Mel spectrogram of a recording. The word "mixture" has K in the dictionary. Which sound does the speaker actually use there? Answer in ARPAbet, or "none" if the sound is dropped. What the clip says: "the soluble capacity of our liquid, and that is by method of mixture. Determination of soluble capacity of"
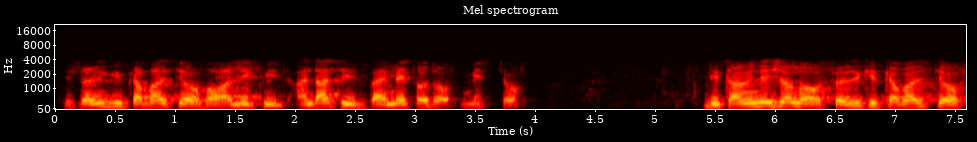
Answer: none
